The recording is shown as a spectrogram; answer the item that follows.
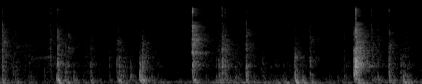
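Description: Wax crayon scratching across paper in short, irregular strokes, with a louder one about three and a half seconds in.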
